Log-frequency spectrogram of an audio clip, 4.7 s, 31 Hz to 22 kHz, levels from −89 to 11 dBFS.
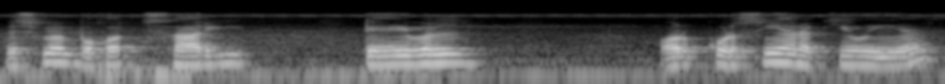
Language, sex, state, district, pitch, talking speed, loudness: Hindi, male, Uttar Pradesh, Lalitpur, 140 Hz, 115 wpm, -18 LUFS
